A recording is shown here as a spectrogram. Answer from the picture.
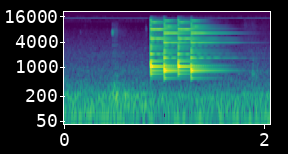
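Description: A short electronic chime sound effect: four quick bell-like notes about a second in, ringing out within half a second, cueing a quiz question.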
